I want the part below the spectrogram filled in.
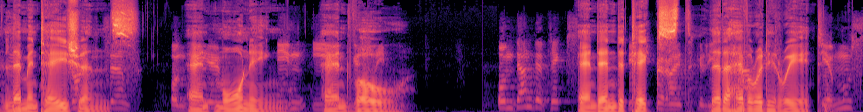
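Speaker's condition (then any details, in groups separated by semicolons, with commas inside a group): No condition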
